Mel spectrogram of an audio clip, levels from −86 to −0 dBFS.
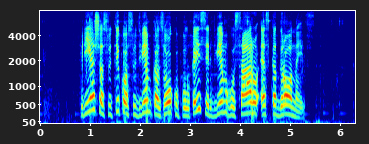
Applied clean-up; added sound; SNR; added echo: neural separator model SepFormer DNS4.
